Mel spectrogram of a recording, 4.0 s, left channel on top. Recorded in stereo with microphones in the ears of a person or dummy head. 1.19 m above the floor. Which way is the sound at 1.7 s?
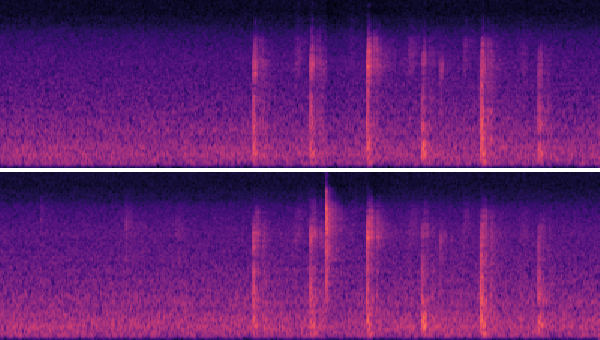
Centre (ahead or behind).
